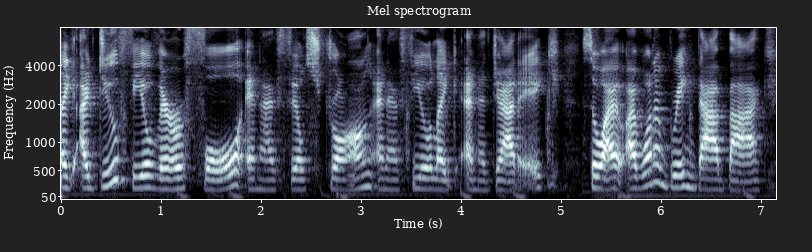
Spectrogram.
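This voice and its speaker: A woman at a fairly slow pace, medium in pitch, with a non-native accent. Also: ordinary pitch variation, hardly any pauses. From China. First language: not English. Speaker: personal finance vlogger. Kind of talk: casual vlog talk. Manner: halting, many fillers.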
